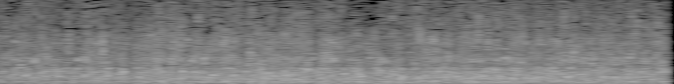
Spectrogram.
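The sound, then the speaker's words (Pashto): Irrigation water flows steadily into a pomegranate orchard in the Spedkhar area near Tarinkot, Afghanistan. The rushing, trickling wash is loud and unbroken throughout, with no voices. “سیف الله د ترینکوټ ښار اړوند د سپیدخار په سیمه کې د انارو پر باغ اوبه لګوي.”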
